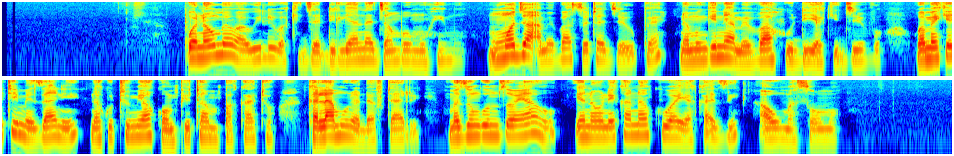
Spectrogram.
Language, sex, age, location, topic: Swahili, female, 25-35, Nairobi, education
